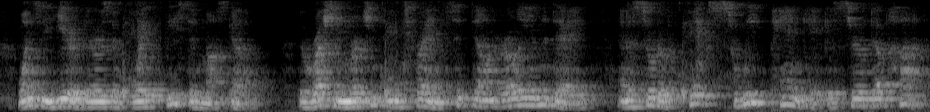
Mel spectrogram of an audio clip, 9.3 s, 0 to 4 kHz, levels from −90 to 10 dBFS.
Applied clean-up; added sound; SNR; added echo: neural separator model SepFormer DNS4.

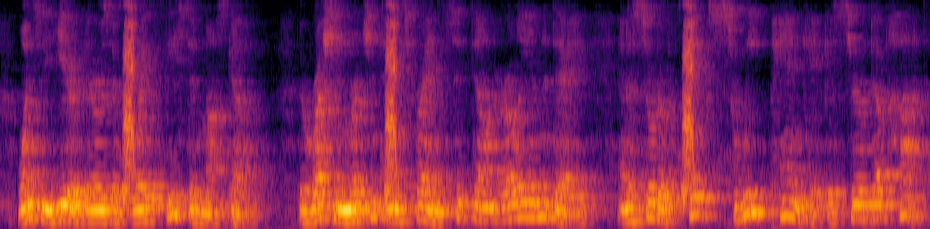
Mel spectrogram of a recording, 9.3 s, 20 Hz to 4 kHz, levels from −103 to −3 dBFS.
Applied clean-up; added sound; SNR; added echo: none; Bark; 11 dB; reverberation time 0.9 s.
